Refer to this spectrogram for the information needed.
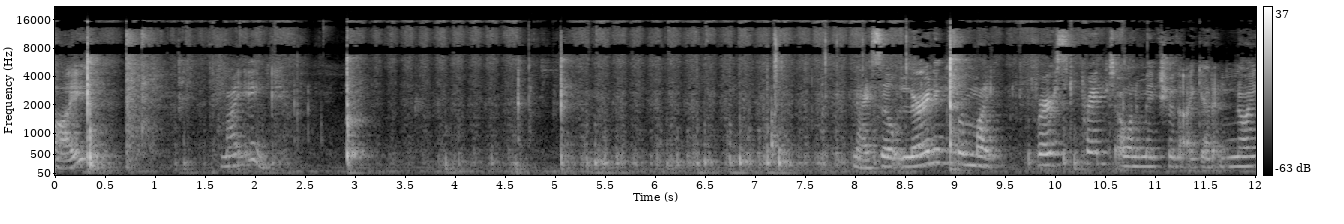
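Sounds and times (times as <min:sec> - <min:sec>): rubber roller rubbing on block: 0:03.1 - 0:10.6.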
